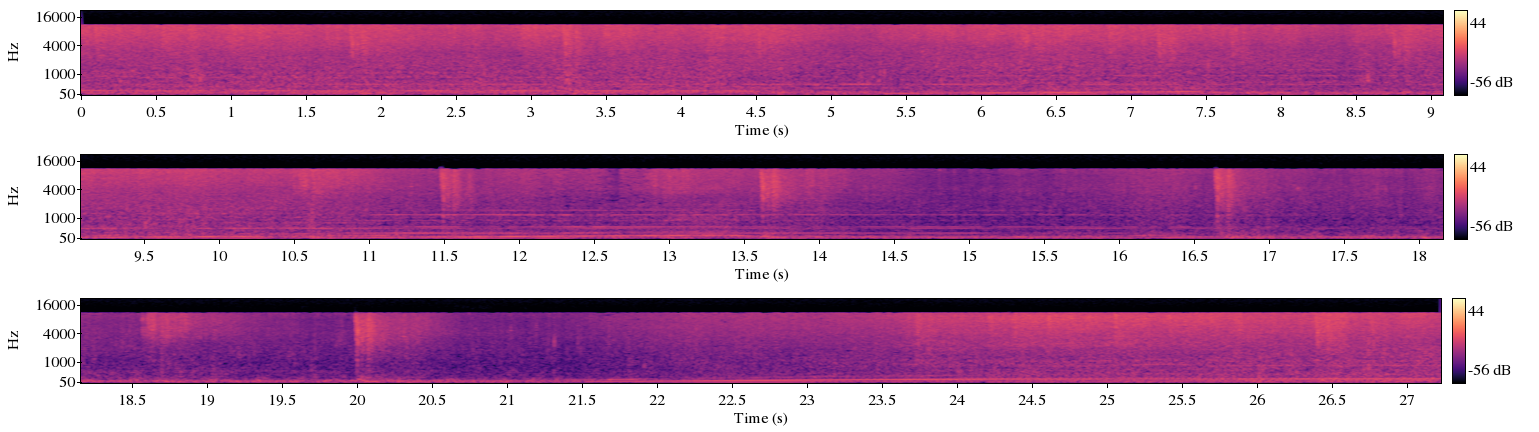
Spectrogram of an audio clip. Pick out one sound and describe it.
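Outboard motors roar and rev up and down.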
